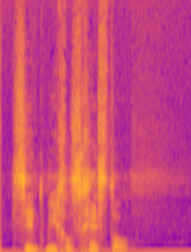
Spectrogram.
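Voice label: "Sint-Michielsgestel", Dutch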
